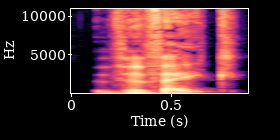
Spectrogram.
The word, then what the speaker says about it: Vivek: Politico wrote, Vivek, learn how to pronounce his name. It rhymes with cake. So I guess they're saying that his name is pronounced Vivek. Is that right? – That is correct.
